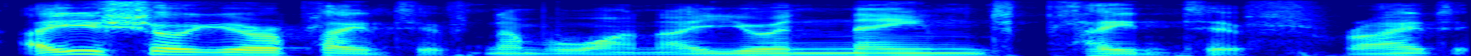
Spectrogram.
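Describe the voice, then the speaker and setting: Reading live chat questions aloud, this British immigration advice host answers them in a frank, easygoing way, often saying um and starting over. His voice is fairly low yet fairly bright, recorded with no room sound.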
